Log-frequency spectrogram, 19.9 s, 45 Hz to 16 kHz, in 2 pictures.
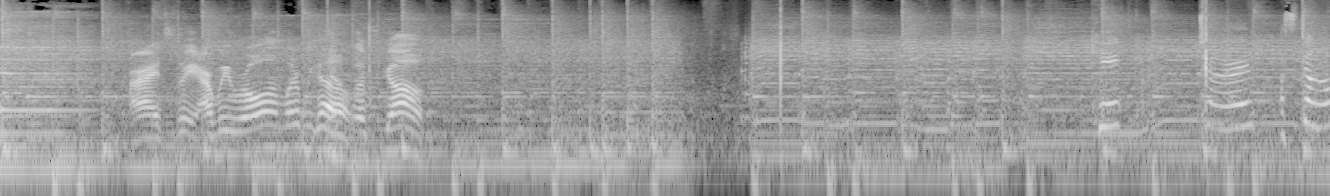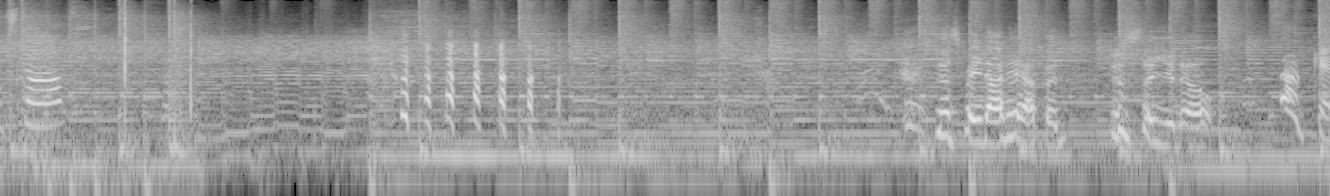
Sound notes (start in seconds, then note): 12.7 chuckling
